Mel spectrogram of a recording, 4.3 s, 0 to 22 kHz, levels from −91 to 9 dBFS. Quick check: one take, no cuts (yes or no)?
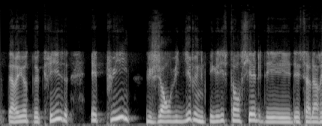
no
